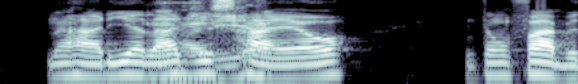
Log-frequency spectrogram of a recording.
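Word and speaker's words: נהריה: A cidade eu não sei a pronúncia direito, Fábio. Você pode me ajudar? É Naharia. Naharia lá de Israel.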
